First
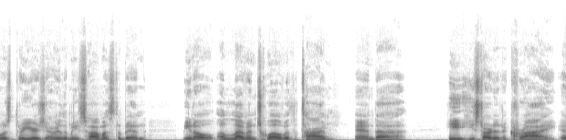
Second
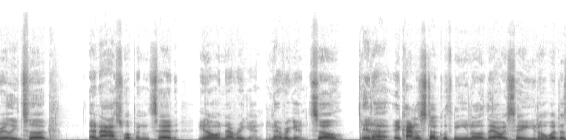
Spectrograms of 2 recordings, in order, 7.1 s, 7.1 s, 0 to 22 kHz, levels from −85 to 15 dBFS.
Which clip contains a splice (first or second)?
second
